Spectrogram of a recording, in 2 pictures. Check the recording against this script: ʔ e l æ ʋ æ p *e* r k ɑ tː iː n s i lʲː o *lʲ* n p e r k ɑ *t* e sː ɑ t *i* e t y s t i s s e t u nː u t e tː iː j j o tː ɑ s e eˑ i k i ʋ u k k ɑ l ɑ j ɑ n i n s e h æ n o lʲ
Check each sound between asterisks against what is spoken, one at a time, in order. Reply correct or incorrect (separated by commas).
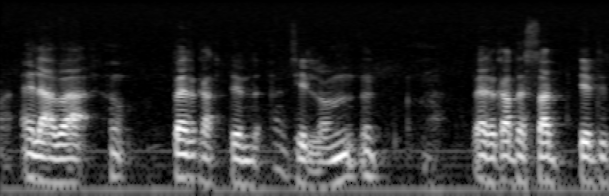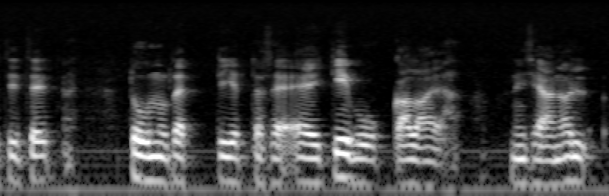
correct, incorrect, correct, correct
